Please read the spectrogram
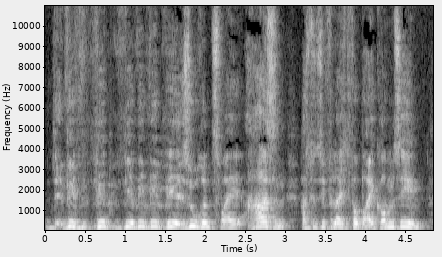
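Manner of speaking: loud, high nervous stutter; flustered shout across a distance; calling back. A narrator's reading. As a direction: stammer loudly, then rush the question. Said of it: "rief der Luchs zurück".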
